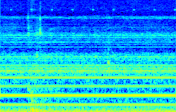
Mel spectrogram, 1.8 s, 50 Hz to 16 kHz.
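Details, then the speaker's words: Porsche Cayenne V6 diesel with a no-power problem, engine off, diagnostic actuator test: the auxiliary fuel pump relay clicks and the pump gives a steady, clean electric hum with no rattle. Normal fuel pump operation. "I can hear the office for auxiliary fuel pump it's working you hear it that's the relay it's working that's for the auxiliary fuel pump"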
